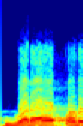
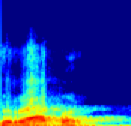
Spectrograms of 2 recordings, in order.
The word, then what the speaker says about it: wrapper: Okay, next is WRAPPER. इसको वरैपर बोले, इसको वरैपर बोले? No, it's rapper, rapper, because W is silent.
